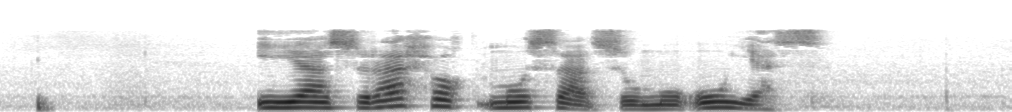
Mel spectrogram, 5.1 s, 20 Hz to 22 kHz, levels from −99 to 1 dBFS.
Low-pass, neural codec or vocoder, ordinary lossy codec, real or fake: 7.2 kHz; none; MP3, 96 kbps; real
